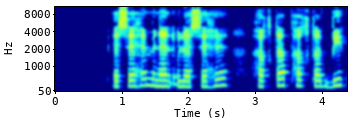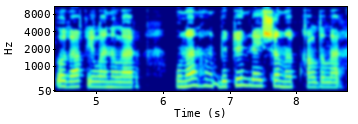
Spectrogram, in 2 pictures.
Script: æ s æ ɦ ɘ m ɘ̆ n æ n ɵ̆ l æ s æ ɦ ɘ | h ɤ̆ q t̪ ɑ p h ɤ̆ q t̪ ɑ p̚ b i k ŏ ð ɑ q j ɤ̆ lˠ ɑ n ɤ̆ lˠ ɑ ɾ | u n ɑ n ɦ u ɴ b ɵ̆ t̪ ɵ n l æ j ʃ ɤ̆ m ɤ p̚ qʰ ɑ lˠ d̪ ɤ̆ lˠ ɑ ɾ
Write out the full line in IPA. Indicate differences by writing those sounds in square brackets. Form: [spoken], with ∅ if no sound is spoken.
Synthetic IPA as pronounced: æ s æ ɦ ɘ m ɘ̆ n æ n ɵ̆ l æ s æ ɦ ɘ | h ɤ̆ q t̪ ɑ p h ɤ̆ q t̪ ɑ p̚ b i k ŏ ð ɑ q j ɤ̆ lˠ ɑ n ɤ̆ lˠ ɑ ɾ | u n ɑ n ɦ u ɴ b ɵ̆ t̪ ɵ n l æ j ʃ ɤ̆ m ɤ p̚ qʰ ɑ lˠ d̪ ɤ̆ lˠ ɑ ɾ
